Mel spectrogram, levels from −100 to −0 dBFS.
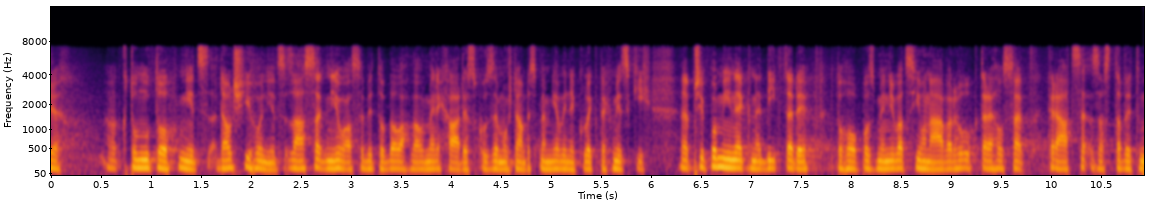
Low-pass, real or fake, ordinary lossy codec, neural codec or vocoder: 7.2 kHz; fake; MP3, 96 kbps; codec, 16 kHz, 1 kbps, X-Codec, HuBERT features, trained on LibriSpeech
